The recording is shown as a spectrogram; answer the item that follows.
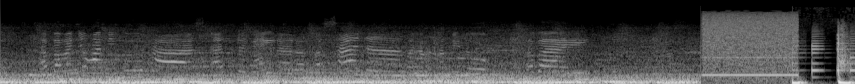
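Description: Women's voices talking in a large hall over a heavy low rumble. About a second before the end the sound switches to a steady hiss with one held tone, which cuts off suddenly.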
